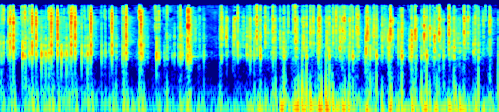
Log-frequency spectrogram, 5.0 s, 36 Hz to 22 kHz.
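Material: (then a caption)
Plastic. A hollow black plastic PS3 game controller is held in both hands close to the mic while fingertips tap and click its buttons and body. The result is a rapid, uneven stream of dry, sharp plastic clicks and taps that stop almost instantly, bright on top with a soft low thump underneath.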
